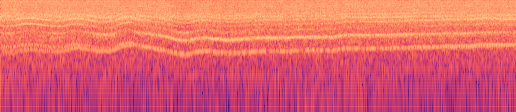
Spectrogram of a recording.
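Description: A drone's motors whine loudly, rising and falling in pitch.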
